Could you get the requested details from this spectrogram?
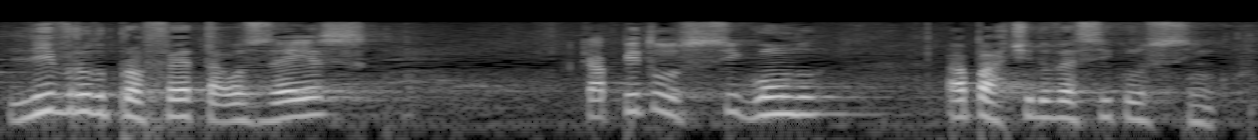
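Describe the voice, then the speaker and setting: A man preaches to a congregation, building to loud, emphatic peaks on the words he stresses. His voice sits fairly high, and it rings out in a church hall with a long reverb tail. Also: moderate pace. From Salvador, Brazil. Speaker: seminarian preacher. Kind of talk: sermon.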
